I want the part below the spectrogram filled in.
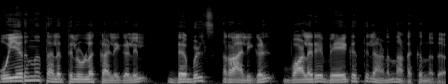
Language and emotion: Malayalam, neutral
